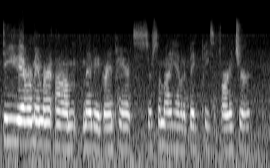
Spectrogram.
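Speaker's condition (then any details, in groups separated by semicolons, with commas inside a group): No condition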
